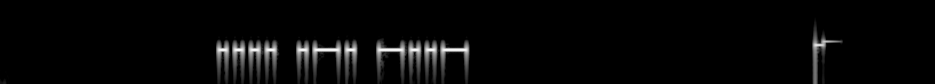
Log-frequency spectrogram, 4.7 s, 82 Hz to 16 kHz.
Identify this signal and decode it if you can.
Morse code, heard as a keyed tone, about 30 wpm, 700 Hz. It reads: HRX
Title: USA Call Sign Postfixes - 3 Letters 30wpm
